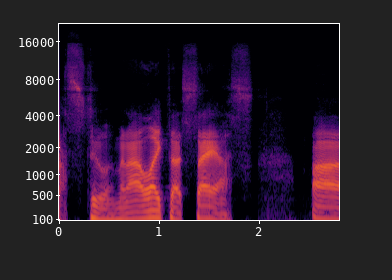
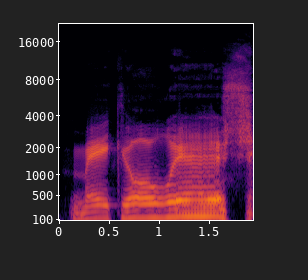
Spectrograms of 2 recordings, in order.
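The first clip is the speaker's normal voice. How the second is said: words stretched out long at the end. Joking about a candlelit dinner with Shenron, the speaker does a Shenron voice. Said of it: "because he's gonna be like".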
